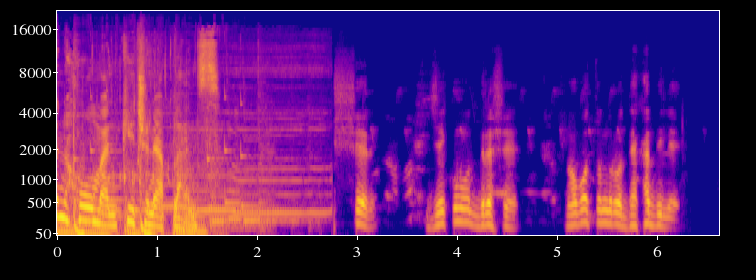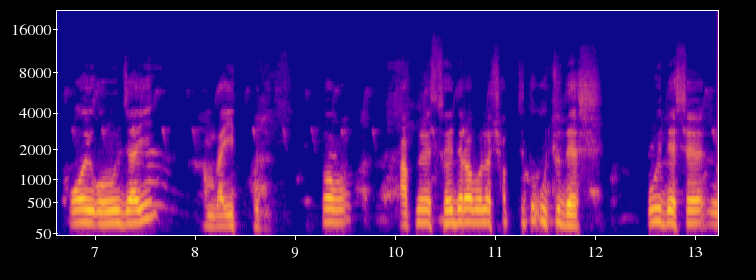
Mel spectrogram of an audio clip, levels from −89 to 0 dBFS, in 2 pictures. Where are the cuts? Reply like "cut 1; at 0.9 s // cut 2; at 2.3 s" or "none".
cut 1; at 2.8 s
